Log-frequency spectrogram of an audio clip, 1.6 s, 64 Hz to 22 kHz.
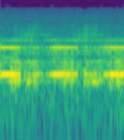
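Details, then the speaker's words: ATS-20 radio with its telescopic whip, the ATS-25's screen held right beside it: a steady thin whine with a faint buzz over hiss, no signal. The interference comes from the ATS-25 display and stops when the ATS-25 is switched off. "and you can hear the ats 20 is picking up the noise from the screen and just to demonstrate i'll turn the ats 25 off and the noise goes"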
